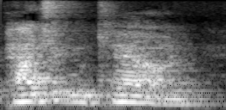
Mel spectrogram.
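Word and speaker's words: McKeown: Patrick McEwen. His name is Patrick, and then his last name is spelled M, lowercase c, and then uppercase Keown.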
